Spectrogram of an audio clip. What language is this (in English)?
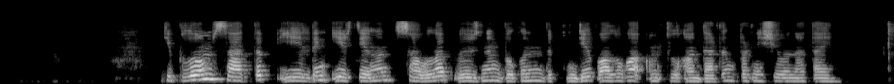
Kazakh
